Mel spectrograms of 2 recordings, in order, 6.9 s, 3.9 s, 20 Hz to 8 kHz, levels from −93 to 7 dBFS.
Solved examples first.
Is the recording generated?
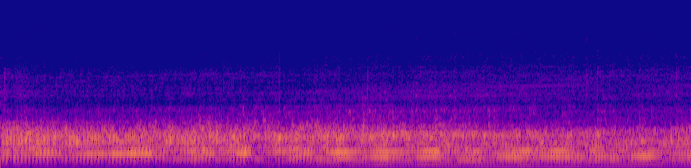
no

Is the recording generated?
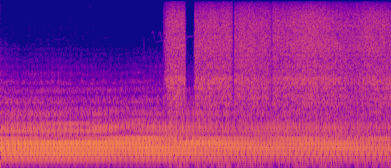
no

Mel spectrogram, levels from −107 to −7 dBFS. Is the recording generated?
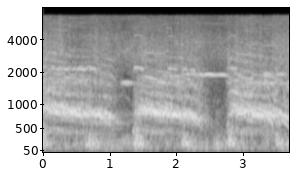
no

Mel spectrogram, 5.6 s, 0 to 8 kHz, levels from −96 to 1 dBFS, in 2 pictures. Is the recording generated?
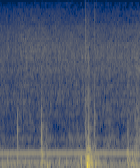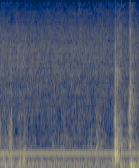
no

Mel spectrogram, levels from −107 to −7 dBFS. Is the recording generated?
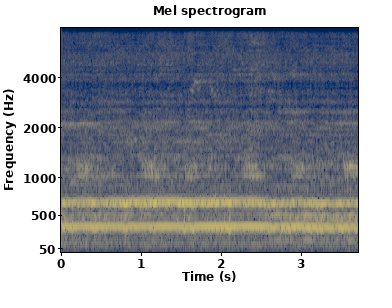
yes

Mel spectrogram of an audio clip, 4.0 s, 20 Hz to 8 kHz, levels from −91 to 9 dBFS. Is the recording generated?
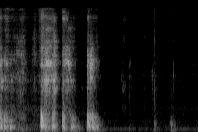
yes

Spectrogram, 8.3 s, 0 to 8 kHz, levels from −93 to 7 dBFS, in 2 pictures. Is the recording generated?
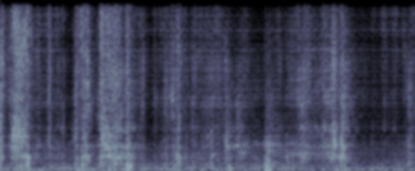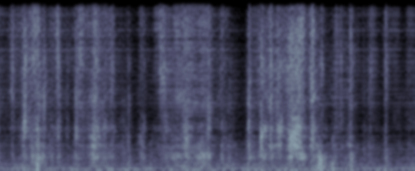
yes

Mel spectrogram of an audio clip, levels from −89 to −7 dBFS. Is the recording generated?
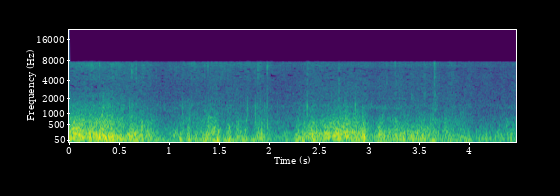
no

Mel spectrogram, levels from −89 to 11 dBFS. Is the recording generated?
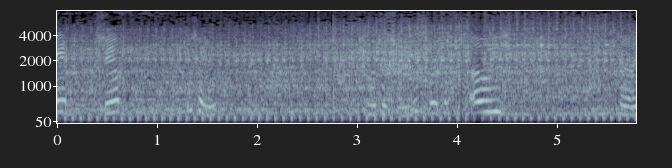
no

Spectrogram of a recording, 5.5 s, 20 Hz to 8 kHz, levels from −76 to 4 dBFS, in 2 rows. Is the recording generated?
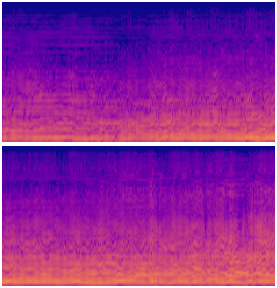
yes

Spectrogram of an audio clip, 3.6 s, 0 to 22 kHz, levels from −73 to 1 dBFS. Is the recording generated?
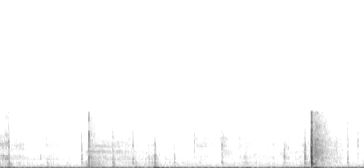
no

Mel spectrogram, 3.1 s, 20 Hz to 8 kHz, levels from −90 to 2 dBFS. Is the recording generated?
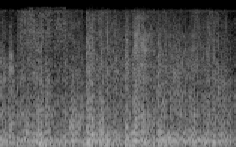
yes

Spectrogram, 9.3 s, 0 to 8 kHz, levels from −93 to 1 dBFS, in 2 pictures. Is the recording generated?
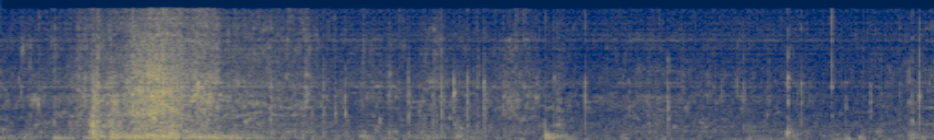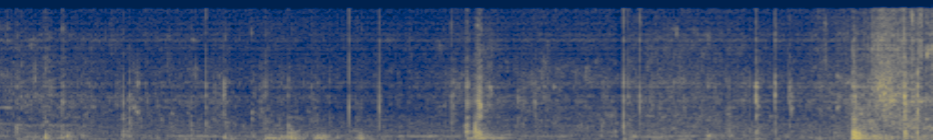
yes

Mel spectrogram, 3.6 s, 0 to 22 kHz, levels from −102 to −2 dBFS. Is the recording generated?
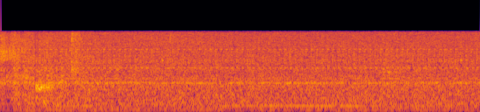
no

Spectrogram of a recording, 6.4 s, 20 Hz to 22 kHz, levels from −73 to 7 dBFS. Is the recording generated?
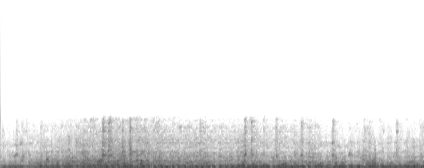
yes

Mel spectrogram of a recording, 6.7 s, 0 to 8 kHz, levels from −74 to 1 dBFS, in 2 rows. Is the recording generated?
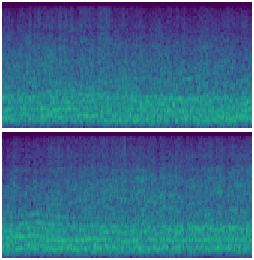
no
